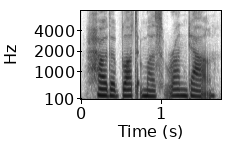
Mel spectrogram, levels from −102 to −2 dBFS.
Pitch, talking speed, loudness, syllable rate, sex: 195 Hz, 205 wpm, -16 LUFS, 4.7 syllables/s, female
